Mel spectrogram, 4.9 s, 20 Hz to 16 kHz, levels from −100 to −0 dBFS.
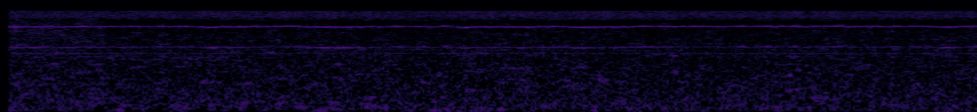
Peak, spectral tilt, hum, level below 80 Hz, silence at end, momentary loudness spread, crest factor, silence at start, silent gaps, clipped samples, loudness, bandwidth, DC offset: -56 dBFS; 0 dB/octave; none; under -90 dBFS; 0 s; 2 LU; 14 dB; 0.05 s; none; under 0.1%; -67 LUFS; 11.5 kHz; under 0.1%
